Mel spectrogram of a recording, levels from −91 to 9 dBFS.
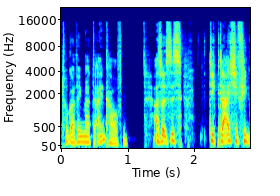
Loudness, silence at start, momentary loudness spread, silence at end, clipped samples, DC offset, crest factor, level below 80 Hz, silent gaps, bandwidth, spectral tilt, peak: -20 LUFS; 0 s; 14 LU; 0 s; under 0.1%; under 0.1%; 20 dB; -50 dBFS; 1.14-1.22 s; 15.5 kHz; -4 dB/octave; -2 dBFS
